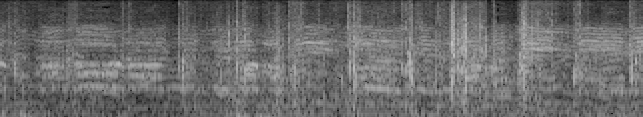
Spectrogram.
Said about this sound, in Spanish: por ahí la gente que ya le aplaude, la afición que ya le aplaude.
